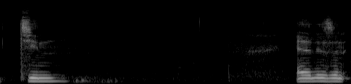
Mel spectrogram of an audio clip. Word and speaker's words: 斤: And the semantic element of the character is this one over here, which is pronounced jin, and it is an X.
